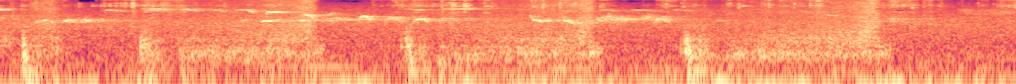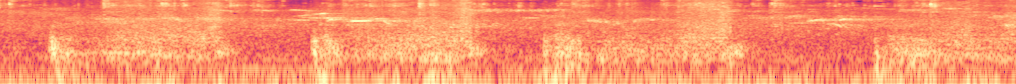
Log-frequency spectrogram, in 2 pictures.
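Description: Faint chirping of small birds, short high calls repeating throughout, with scattered soft clicks and rustles.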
